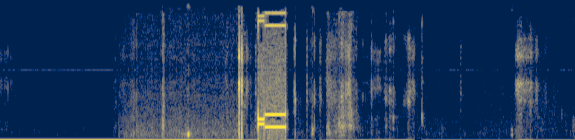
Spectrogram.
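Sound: telephone keypad dialing tones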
